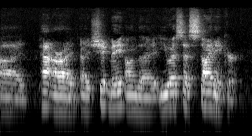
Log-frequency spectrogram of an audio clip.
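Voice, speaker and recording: A man talks at a medium pitch with fairly even intonation. Noticeable background noise sits behind him. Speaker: grandson interviewer. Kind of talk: casual interview questions.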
